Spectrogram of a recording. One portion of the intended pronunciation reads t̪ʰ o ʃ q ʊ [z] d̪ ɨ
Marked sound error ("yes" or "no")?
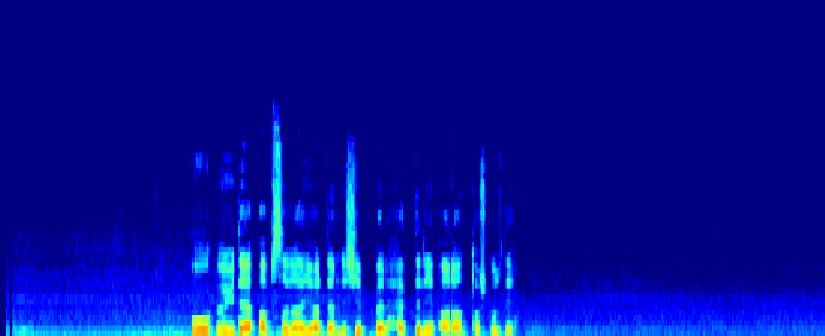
no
